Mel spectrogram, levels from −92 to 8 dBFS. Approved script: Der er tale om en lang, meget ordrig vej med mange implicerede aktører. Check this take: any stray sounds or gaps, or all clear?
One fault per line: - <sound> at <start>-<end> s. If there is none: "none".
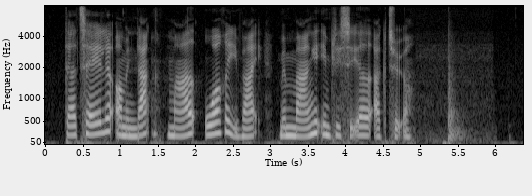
- thud at 5.3-5.8 s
